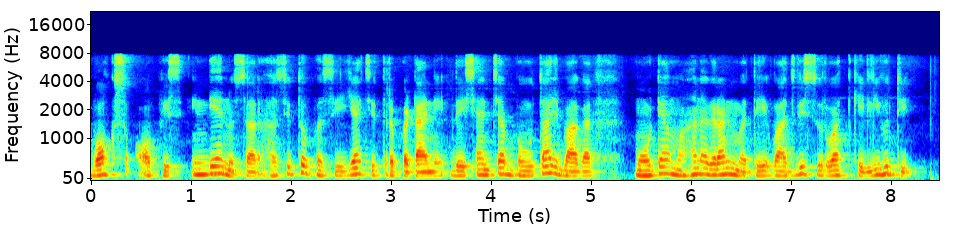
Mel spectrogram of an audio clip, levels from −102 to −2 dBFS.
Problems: constant background noise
